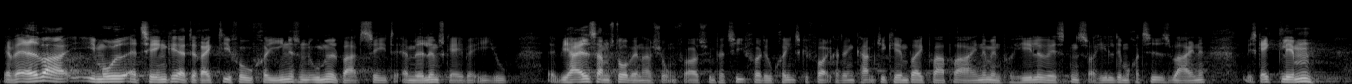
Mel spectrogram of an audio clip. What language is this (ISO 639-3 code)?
dan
